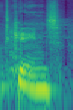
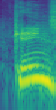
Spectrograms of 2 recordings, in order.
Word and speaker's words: Keynes: prêtre, c'est-à-dire John Maynard Keynes. Keynes, vous savez, mais oui, Keynes s'écrivait d'abord, et c'est la prononciation ensuite qui s'est anglicisée, Cahan, C-A-H-A-N-E-S. Et bien entendu, Keynes est un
